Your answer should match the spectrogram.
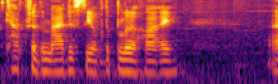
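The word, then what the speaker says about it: Blåhaj: is what's known as a blur High I'm 80% sure that's the correct pronunciation it is a Ikea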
